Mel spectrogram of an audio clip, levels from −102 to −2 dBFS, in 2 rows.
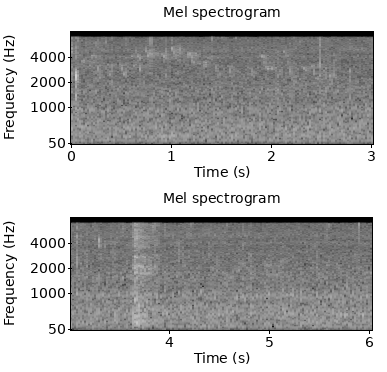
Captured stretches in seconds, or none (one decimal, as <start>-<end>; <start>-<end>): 0.0-6.0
